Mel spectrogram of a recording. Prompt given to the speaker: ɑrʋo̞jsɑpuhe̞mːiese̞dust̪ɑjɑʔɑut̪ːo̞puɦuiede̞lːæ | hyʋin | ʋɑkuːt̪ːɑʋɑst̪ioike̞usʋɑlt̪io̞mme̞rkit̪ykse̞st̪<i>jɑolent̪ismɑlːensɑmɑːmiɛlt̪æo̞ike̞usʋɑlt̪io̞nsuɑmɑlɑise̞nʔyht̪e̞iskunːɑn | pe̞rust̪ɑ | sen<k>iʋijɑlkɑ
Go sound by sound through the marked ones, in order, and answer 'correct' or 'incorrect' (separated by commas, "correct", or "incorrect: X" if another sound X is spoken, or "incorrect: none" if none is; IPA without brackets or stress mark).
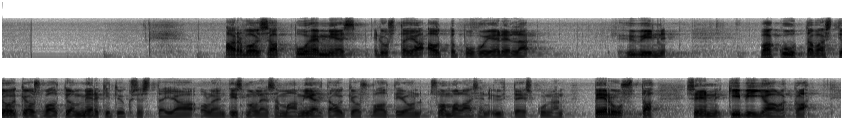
incorrect: æ, correct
